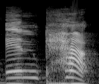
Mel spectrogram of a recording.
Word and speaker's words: encapsulate: So the first part we have is encap, right? Then the second part, salate, encapsulate.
